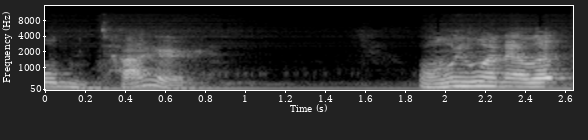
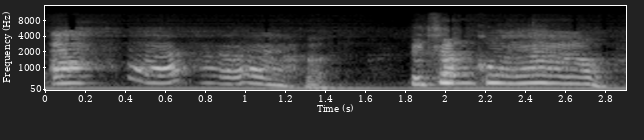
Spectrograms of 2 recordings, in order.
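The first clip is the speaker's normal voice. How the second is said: high, slow mock panic scream; terrified bears; 12 semitones higher, slower than usual. Bears see Uncle Al and run, high mock screaming. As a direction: shriek and flee like scared animals.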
